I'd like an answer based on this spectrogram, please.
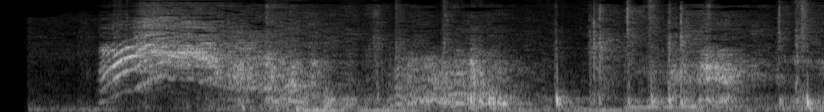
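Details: Domestic cats fighting, one left injured: a loud harmonic yowl swells and arches up then down, giving way to harsh, noisy snarling and scuffling bursts for the next three seconds in a small indoor space.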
